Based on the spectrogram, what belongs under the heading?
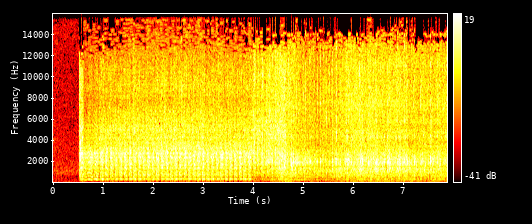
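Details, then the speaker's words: Diesel after a fuel filter change, won't start: steady starter cranking with a whine, note changing around four seconds; no fuel coming from the bleeder although the fuel pump is running. "I don't think it's going to start cuz we're not getting any fuel coming out of the bleeder which you think it would if the fuel pump was running which it is"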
